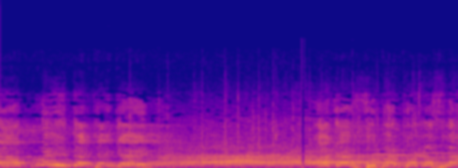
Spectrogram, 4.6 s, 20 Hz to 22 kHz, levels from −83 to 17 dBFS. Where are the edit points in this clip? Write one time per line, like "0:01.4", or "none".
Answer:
none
